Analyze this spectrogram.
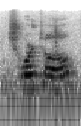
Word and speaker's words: chortle: the theme which is laughter chortle which rhymes with portal means to laugh with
